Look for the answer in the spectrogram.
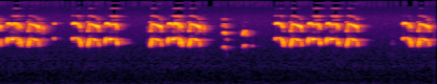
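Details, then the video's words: A mouse gives bursts of fast, high, rippling squeaks about once a second, with a couple of tiny separate peeps in the middle; the background is clean and silent. "Mäuse Quietschen 🐭 Mausgeräusche"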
